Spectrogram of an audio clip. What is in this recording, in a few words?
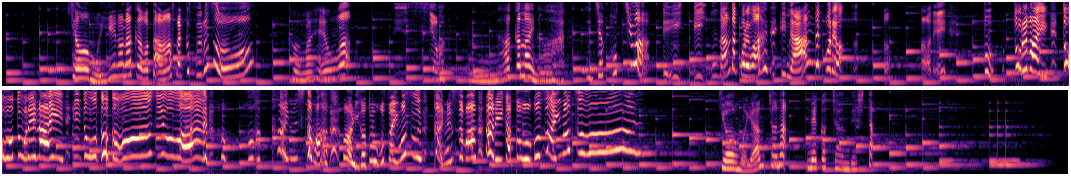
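woman doubutsu bgm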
